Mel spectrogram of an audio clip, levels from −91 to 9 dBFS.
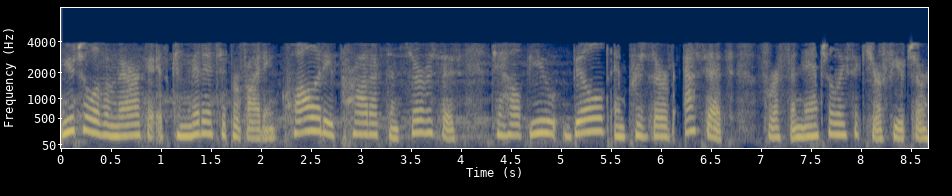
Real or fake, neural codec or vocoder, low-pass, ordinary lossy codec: fake; codec, 16 kHz, 16 kbps, FreqCodec, smaller model; 7.2 kHz; AAC, 16 kbps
